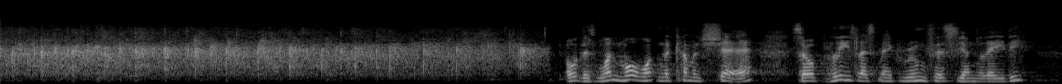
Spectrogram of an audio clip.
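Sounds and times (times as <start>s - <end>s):
audience applause: 0.0s - 5.5s
speech: 5.7s - 10.3s.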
